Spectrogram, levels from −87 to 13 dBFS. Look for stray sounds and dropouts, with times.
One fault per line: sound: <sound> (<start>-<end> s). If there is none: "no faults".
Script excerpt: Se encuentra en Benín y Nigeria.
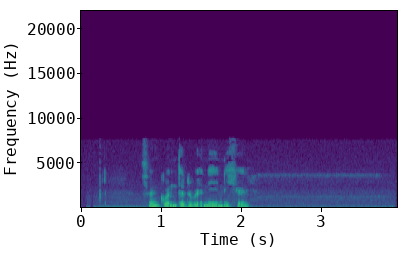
no faults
